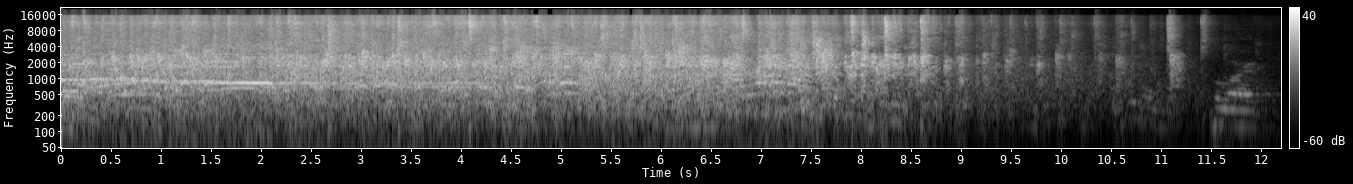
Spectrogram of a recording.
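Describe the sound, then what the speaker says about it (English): Sustained applause from the crowd at a memorial celebration of life, steady and full for about eight seconds before thinning out into scattered claps and fading away. "I hope you all will join me in giving Hakimu a big round of applause"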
